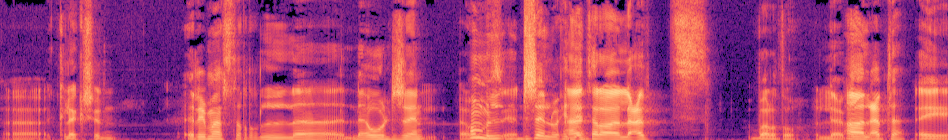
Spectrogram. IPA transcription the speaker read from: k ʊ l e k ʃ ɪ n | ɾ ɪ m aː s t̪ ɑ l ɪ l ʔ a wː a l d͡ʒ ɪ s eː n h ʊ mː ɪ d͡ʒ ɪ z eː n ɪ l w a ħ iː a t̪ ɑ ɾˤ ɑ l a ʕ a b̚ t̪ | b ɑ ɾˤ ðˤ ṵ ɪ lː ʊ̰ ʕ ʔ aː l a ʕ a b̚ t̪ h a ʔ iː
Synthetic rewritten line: k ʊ l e k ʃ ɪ n | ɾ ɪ m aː s t̪ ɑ ɾ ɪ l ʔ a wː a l d͡ʒ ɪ z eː n h ʊ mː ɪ d͡ʒ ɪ z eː n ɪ l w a ħ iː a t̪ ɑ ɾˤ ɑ l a ʕ a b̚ t̪ | b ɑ ɾˤ ðˤ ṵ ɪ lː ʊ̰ ʕ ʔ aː l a ʕ a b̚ t̪ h a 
